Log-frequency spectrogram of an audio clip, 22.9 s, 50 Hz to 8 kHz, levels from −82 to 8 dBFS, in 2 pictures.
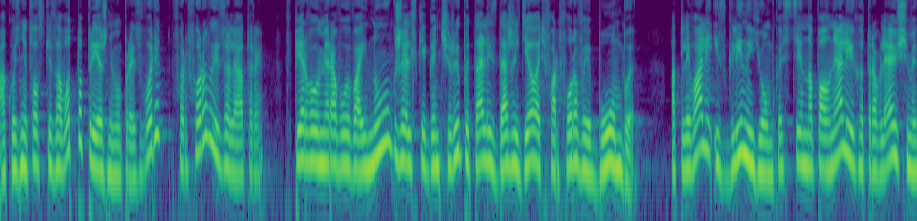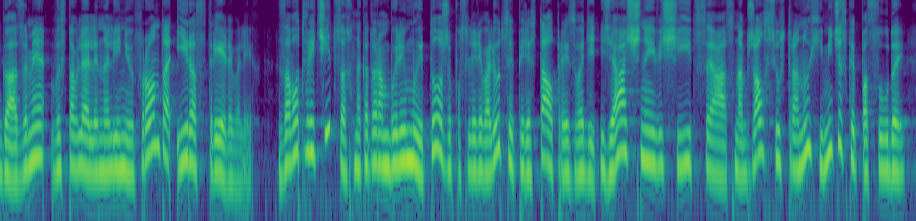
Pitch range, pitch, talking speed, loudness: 160-200 Hz, 175 Hz, 140 wpm, -16 LUFS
